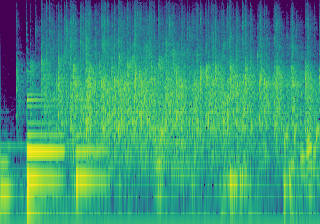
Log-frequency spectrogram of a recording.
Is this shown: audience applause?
yes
